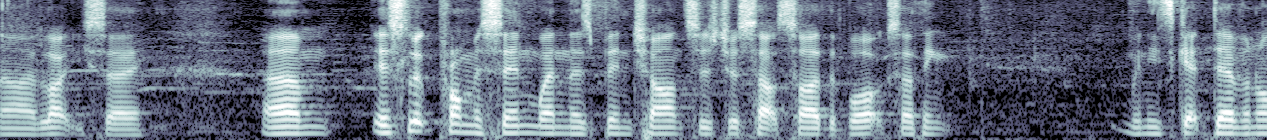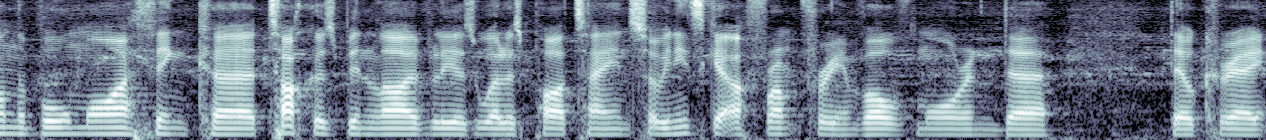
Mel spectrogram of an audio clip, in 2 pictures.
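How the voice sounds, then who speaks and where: Fairly even in intonation, a man speaks at a fairly quick pace and medium pitch. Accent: English. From England, Brighton. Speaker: college soccer player. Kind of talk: halftime interview. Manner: hesitant, many fillers.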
